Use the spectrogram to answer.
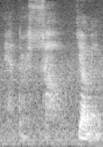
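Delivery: hushed, breathy delight; whispered yummy. Real, not acted. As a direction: whisper it like a secret treat. Savoring favorite soup.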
